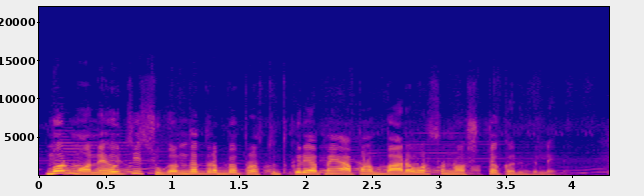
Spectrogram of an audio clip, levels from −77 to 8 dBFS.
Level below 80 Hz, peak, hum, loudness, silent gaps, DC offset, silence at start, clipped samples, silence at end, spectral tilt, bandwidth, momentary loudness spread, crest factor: -56 dBFS; 0 dBFS; none; -15 LUFS; none; under 0.1%; 0.05 s; under 0.1%; 0.4 s; -7 dB/octave; 12 kHz; 10 LU; 14 dB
